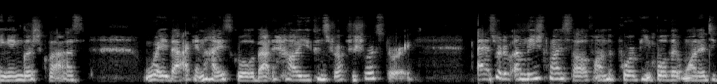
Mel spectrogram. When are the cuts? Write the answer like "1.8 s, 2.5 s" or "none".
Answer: 4.9 s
